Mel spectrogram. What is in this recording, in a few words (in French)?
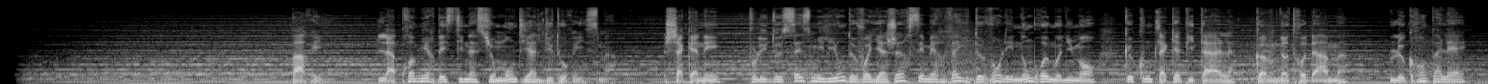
documentary, french voice over; Les toits de Paris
